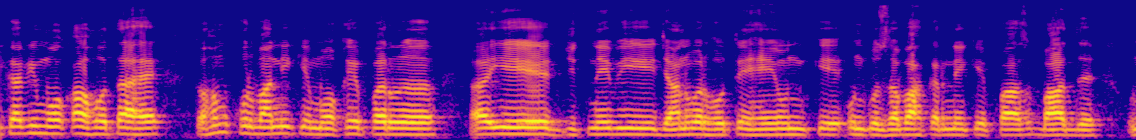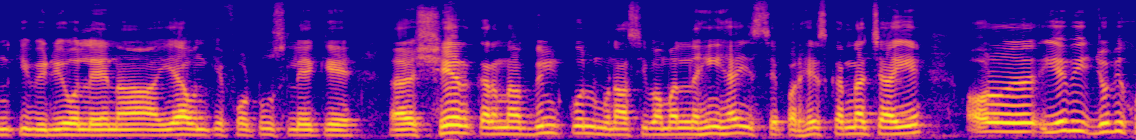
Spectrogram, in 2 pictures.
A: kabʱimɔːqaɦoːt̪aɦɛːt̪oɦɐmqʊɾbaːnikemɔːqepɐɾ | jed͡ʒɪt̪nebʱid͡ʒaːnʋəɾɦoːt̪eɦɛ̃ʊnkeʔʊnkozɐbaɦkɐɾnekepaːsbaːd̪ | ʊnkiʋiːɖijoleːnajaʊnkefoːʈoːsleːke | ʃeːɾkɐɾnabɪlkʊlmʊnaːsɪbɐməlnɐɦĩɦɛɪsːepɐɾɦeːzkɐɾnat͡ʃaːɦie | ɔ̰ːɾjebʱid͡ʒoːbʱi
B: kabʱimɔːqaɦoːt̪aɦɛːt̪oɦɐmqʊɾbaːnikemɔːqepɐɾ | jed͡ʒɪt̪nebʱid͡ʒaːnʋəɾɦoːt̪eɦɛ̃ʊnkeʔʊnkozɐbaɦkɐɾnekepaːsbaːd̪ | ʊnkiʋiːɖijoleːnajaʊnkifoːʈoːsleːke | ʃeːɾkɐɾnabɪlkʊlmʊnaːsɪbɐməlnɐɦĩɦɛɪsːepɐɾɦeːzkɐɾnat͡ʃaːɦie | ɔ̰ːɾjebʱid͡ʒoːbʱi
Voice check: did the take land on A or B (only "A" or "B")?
A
